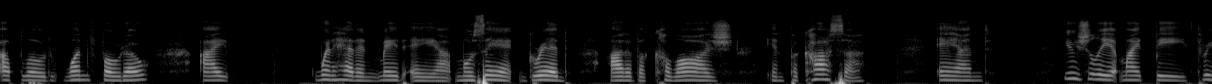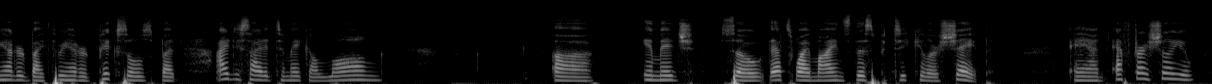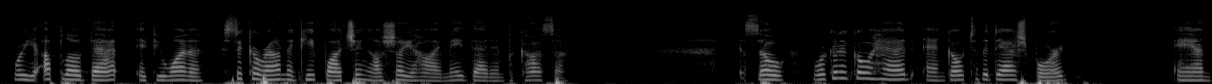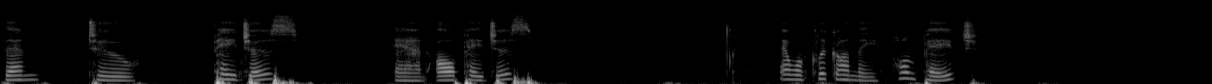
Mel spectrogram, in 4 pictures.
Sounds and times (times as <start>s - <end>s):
Speech: 0.0s - 2.3s, 3.2s - 8.7s, 9.4s - 9.9s, 10.7s - 16.0s, 17.7s - 22.0s, 22.8s - 30.0s, 31.7s - 35.0s, 36.0s - 37.8s, 38.5s - 39.4s, 40.3s - 41.8s, 44.2s - 46.2s.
